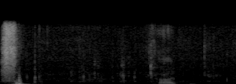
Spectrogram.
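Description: Hands handling a plastic toy figure: a short knock right at the start, then faint small clicks, and a brief low hum-like sound about one and a half seconds in.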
